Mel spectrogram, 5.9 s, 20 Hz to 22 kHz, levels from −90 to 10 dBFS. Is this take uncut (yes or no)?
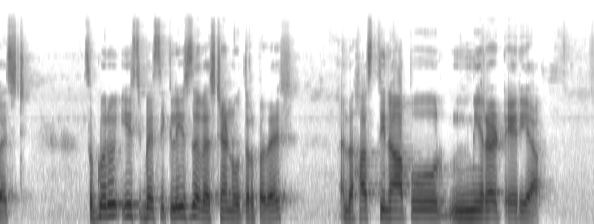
yes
